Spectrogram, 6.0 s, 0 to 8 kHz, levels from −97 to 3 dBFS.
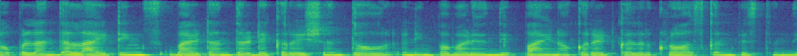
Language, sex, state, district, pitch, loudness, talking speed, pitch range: Telugu, female, Andhra Pradesh, Visakhapatnam, 220 Hz, -14 LUFS, 140 wpm, 215-225 Hz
